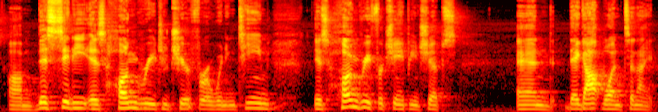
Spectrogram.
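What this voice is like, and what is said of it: Slightly hoarse voice. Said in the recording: “You could probably tell I'm a little hoarse.”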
